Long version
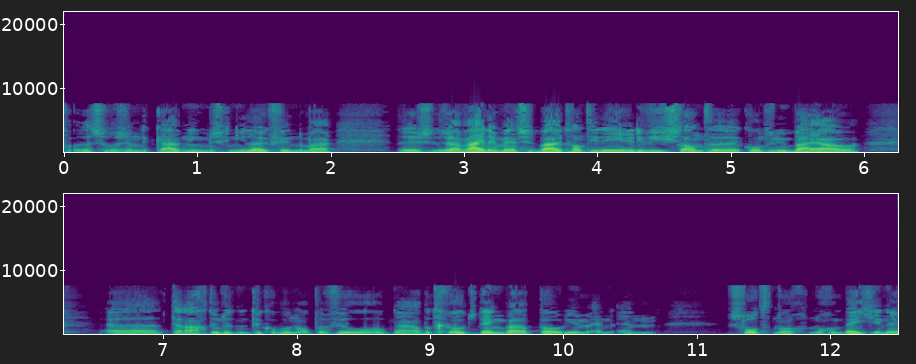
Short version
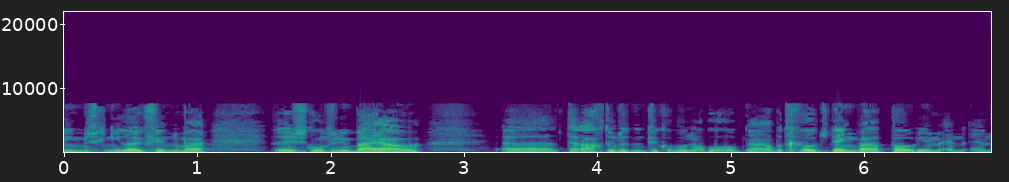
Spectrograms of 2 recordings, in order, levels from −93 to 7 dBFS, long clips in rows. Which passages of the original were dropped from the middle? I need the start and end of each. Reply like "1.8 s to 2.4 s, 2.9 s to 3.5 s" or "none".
2.7 s to 5.1 s, 8.1 s to 8.5 s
